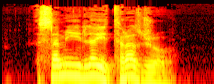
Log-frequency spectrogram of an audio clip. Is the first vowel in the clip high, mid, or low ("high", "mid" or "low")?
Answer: low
